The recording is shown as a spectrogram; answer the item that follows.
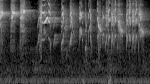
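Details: Sogon, a sunbird, singing energetically with sparrow-like phrases woven in, used to lure other sogon into singing; dense, very high-pitched chirps and rapid twittering bursts, sharp and clipped, following a brief thin whistled opening.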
